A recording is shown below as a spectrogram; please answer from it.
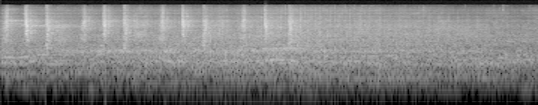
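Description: Hand percussion in a quick, even rhythm of sharp clicks, about five a second, stopping about two and a half seconds in; a steady background hubbub remains.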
